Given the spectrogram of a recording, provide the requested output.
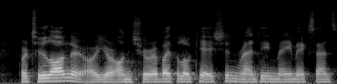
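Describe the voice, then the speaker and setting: A man with an Irish accent speaks at medium pitch with fairly even intonation. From Ireland, Killybegs, County Donegal. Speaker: real estate broker. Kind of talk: casual interview walk-through. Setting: walking through luxury building. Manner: relaxed, hesitant with fillers.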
